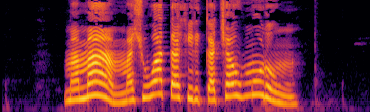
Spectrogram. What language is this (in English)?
Ambo-Pasco Quechua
